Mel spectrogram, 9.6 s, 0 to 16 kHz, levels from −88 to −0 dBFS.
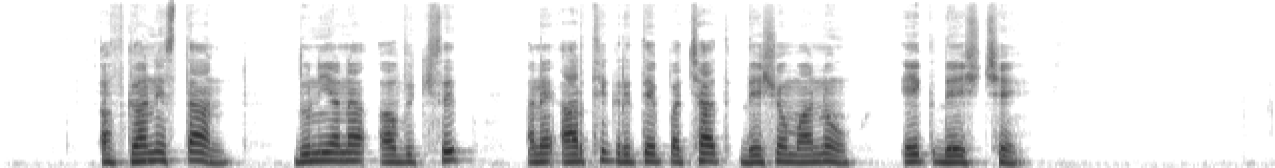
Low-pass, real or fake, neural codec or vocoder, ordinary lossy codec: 14.4 kHz; fake; vocoder, 48 kHz, 128 mel bands, Vocos; Opus, 64 kbps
